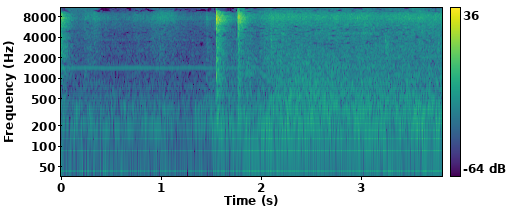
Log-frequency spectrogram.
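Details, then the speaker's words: Beko dishwasher after replacing the circulation motor that was tripping the fuse, wash cycle: relay clicks, then an even swish of water and pump hum, no grinding or knocking; runs normally. "Oui, il y a une consommation électrique d'environ 1790 watts, le chauffage est allumé en ce moment, il n'y a pas de problème non plus."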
